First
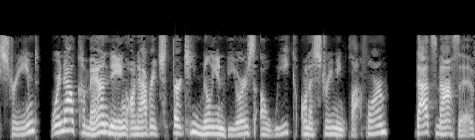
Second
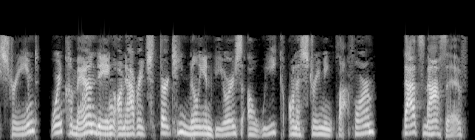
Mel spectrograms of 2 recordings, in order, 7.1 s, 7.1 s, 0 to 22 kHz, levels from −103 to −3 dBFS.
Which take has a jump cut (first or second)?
second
